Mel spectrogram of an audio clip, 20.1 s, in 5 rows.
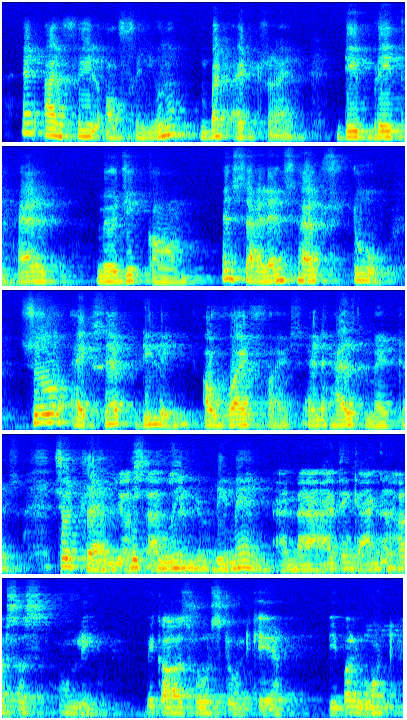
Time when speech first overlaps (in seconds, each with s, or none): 12.9 s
